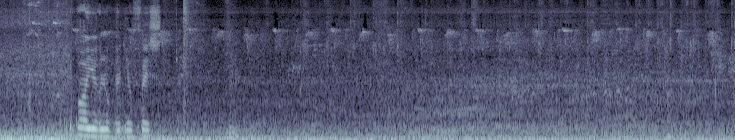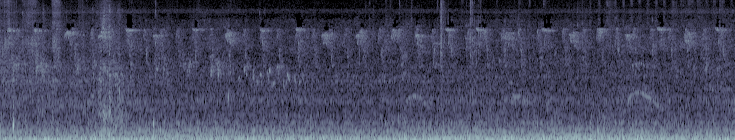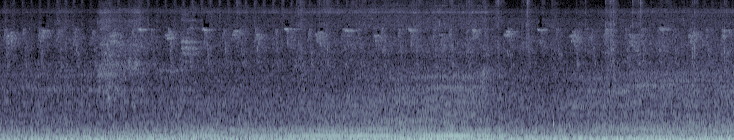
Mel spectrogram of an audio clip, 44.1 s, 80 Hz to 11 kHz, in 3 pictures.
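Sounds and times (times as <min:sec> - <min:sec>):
low rumble: 0:00.0 - 0:02.4.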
